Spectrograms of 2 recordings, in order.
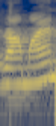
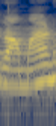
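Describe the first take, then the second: First: रामायण ending in dental n; wrong pronunciation. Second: रामायण ending in retroflex ṇ; correct pronunciation. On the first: Teacher shows the misspelling, ending in dental n. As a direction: keep the last n of रामायण on the teeth. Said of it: "रामायण नहीं होता है". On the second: Teacher gives the right word, with retroflex ṇ. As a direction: curl the tongue back on the end of रामायण. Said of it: "ना और ड़ा में difference". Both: Shown as a demonstration.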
